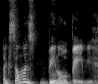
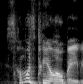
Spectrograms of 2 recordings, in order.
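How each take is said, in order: First: Said in the usual way. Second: Laughing it out, louder and higher; giggling mock teasing. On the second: Real, not acted. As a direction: crack up while repeating it. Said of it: "I don't know why I said it like that".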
